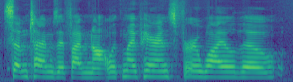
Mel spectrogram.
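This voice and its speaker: This American woman in her twenties has a clean, mid-range voice with a flat delivery and a fairly quick pace. She reflects casually during a conversational interview and frequently laughs as she talks.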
